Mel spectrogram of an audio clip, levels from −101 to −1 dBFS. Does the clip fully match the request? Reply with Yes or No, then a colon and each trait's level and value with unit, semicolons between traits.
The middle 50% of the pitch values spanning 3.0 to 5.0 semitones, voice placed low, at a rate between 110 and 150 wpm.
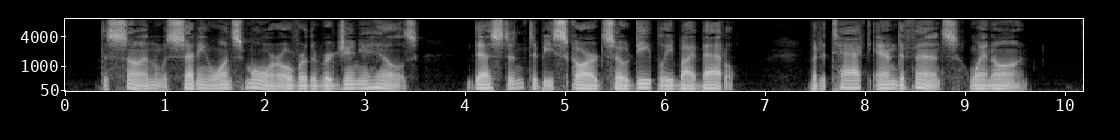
Yes: average, 3.3 semitones; very low, 95 Hz; average, 140 wpm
